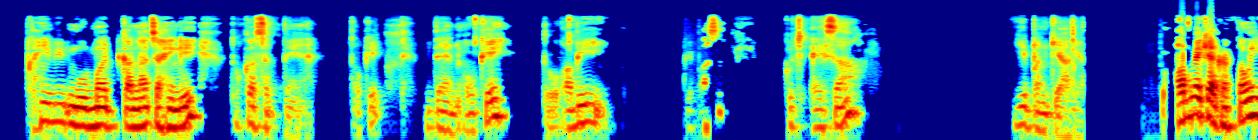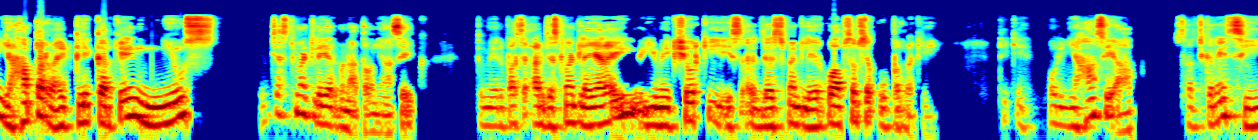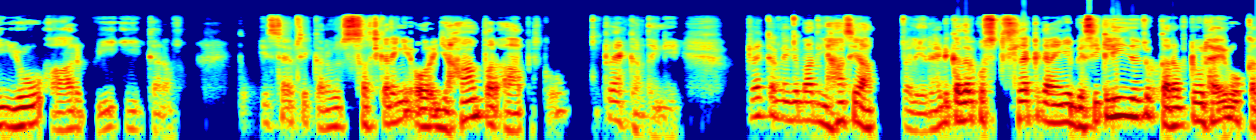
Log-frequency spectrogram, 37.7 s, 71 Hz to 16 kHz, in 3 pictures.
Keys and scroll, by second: 6.1 space, 10.6 space, 24.6-26.3 typing.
